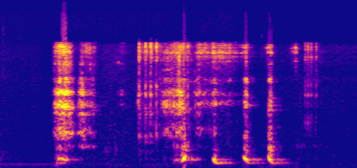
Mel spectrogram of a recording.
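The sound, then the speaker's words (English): Heavy panting from a man who is out of breath: a series of short, rhythmic, voiced gasps and huffs in quick succession, moderately loud, with no clear talking. “He can't catch his breath.”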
